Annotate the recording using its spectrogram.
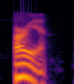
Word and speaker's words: Arya: The only other thing that you guys haven't beat to a pulp, in my opinion, was the youngest daughter, Aerys. Did I say that right? I'm sure I didn't. I'm horrible at pronunciation. – Arya, yeah.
